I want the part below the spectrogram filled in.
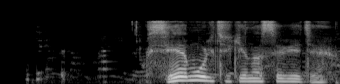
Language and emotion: Russian, positive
